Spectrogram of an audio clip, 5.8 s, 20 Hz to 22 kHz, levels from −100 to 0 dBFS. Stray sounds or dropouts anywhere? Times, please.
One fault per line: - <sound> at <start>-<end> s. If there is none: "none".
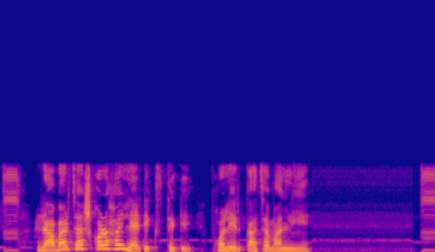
none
